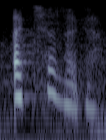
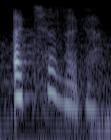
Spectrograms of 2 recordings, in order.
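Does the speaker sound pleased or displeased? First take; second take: displeased; displeased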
